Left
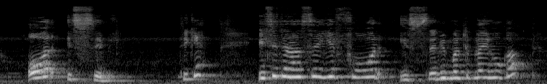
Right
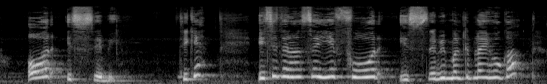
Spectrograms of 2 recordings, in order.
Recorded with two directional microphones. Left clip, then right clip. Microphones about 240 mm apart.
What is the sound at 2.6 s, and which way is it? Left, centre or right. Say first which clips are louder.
A woman's voice: right 2 dB; right.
